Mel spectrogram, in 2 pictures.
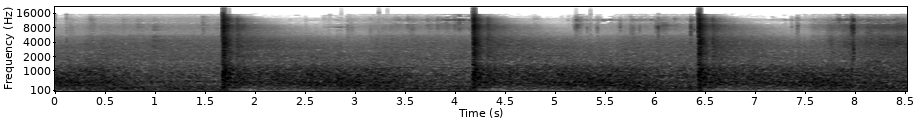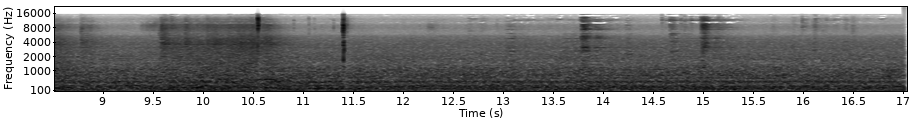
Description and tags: GunRange Mega3
Shooting 9mm in gun booth
9, millimeter, shots, facility, indoor, range, gun, nine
